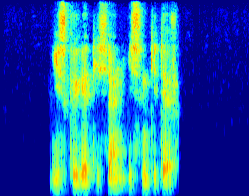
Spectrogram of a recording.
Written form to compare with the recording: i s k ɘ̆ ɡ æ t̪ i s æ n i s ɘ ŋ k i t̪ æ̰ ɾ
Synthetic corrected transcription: i s k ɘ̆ ɡ æ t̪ i s æ ŋ i s ɘ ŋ k i t̪ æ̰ ɾ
